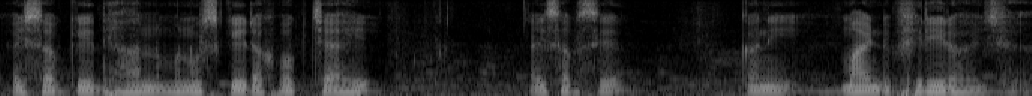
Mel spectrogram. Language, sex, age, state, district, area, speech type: Maithili, male, 30-45, Bihar, Muzaffarpur, urban, spontaneous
